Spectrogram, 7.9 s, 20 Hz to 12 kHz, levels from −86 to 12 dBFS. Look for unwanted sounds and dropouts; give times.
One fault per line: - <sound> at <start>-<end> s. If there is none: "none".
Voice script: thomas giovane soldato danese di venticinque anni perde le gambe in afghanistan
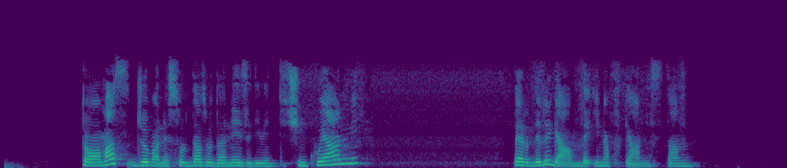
none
